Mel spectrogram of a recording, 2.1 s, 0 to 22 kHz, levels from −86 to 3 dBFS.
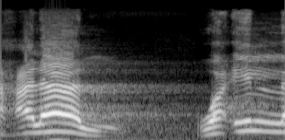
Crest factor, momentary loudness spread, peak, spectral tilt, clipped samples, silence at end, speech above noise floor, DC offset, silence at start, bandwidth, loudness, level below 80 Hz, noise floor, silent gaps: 12 dB; 16 LU; 0 dBFS; -4 dB/octave; 0.3%; 0 s; 32 dB; under 0.1%; 0 s; 16.5 kHz; -10 LUFS; -54 dBFS; -42 dBFS; none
